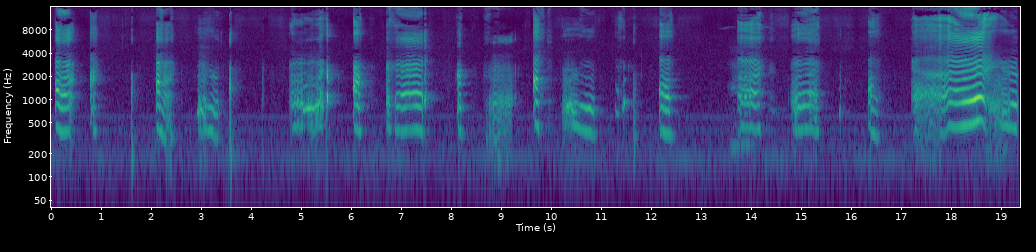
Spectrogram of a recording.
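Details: Infant during tummy time cooing and babbling, broken by short, abrupt hiccups repeating about every second.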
